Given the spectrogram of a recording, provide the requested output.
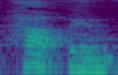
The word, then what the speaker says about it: happen: Cuando nosotros decimos happen y cuando decimos begin, estamos haciendo fuerza en sílabas diferentes. Cuando decimos happen, estamos haciendo el acento en la primera sílaba, happen. Cuando decimos begin, estamos haciendo el acento en la segunda sílaba.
